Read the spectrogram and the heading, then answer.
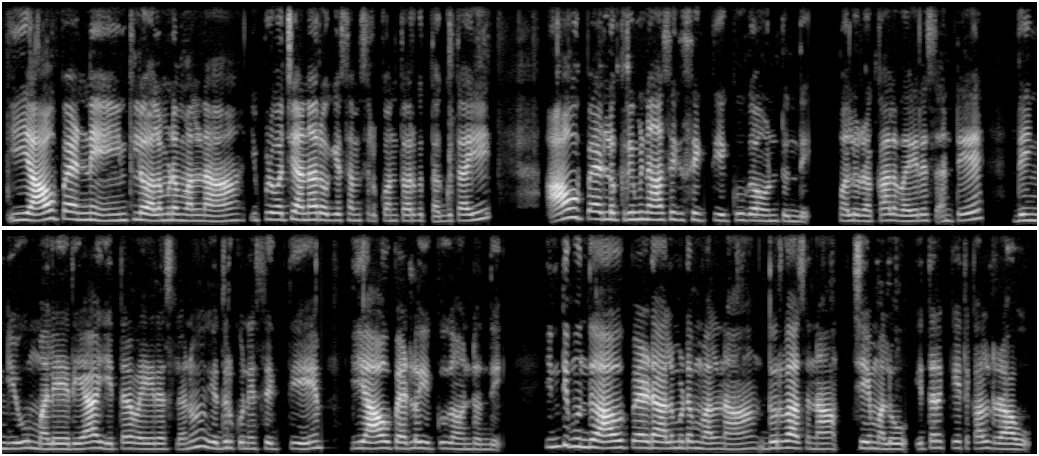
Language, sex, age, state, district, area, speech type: Telugu, female, 18-30, Andhra Pradesh, Sri Balaji, rural, spontaneous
